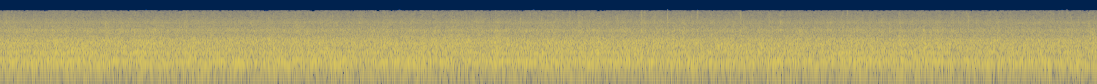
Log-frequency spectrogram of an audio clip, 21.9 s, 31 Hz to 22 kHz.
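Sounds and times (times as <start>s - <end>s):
steady rain falling: 0.0s - 21.9s
raindrop ticks: 10.8s - 21.9s.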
